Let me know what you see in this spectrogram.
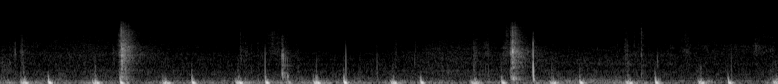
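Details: Heart sounds recorded while the person tidies a room, ASMR, stated to include arrhythmia; low thumps about 78 a minute with uneven spacing between beats, occasional rustling noise. Heart sounds with arrhythmia.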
